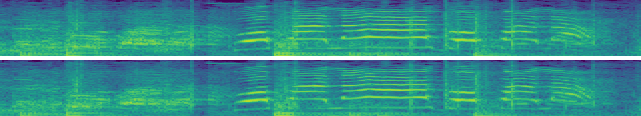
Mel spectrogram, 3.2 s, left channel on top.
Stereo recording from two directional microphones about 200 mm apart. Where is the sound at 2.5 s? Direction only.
30° right (ahead or behind).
